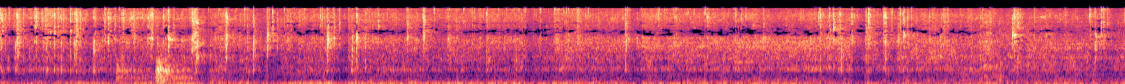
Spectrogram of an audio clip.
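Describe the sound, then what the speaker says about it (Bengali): Stuffed egg flatbread fries in hot oil in a wok, giving a dense, steady sizzle and crackle that runs the whole time at close range with no talking. "দেখো কড়াই বসিয়ে দিয়েছি, তেল গরম হয়ে গেছে, এবার কি ওইটা ভাজতে দিয়ে দেবো।"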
